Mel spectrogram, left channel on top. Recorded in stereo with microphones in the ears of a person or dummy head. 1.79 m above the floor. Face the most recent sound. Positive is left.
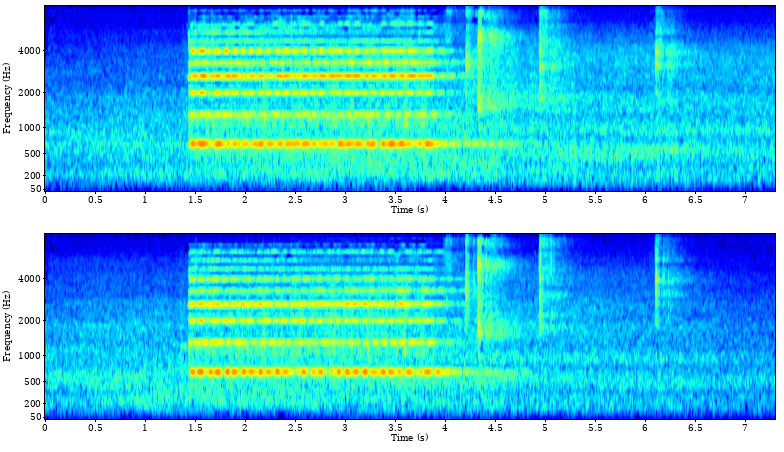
turn(degrees=-35)  # may be behind; listen again after turning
